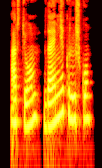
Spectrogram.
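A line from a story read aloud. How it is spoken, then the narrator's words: Commanding tone. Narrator (Russian): говорит приказным тоном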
